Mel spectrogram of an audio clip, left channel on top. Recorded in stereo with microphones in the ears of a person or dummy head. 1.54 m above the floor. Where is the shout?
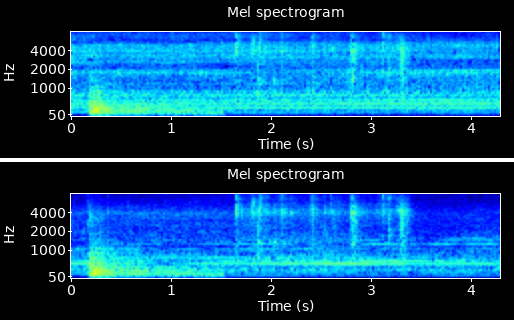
No shout in this recording.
